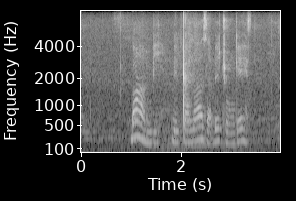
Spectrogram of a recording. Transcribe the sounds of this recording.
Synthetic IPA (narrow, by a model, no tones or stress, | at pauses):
ɓambʱi | ɓɛǃalazaɓɛd̥ʒ̥ʱɔŋɡʱɛː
